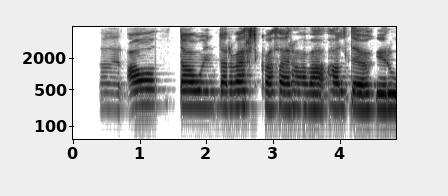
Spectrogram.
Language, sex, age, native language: Icelandic, male, 12, Icelandic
